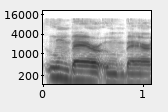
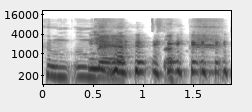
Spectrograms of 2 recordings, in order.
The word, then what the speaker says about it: Humbert: And I think it's Humbert because I did the pronunciation. Right. Oh, And very French, right. Humbert.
